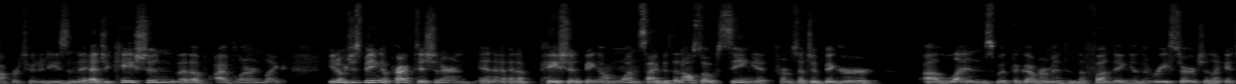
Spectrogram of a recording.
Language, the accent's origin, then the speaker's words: English; Nebraska, United States; born there; And I was born in Nebraska. I eat mostly a carnivore type diet.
